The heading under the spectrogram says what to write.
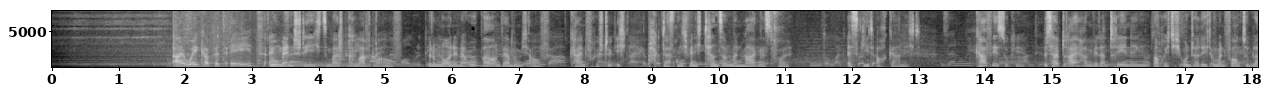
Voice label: Voice Over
